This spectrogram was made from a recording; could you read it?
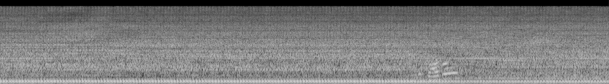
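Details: Duramax 12K generator on propane from a 100 lb tank, after the bad regulator was replaced and connections resealed with gas line tape: loud, steady hum at constant speed with no surging or hunting. Runs smoothly.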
